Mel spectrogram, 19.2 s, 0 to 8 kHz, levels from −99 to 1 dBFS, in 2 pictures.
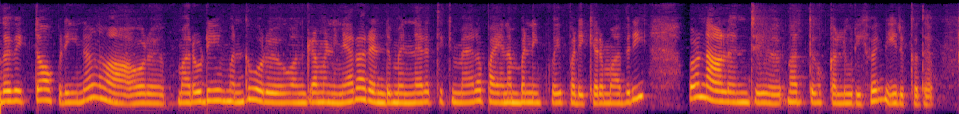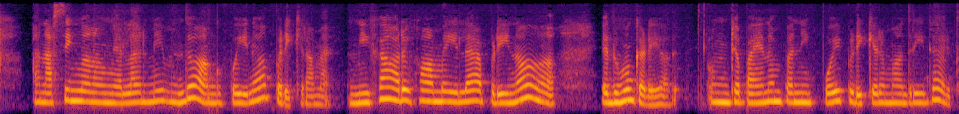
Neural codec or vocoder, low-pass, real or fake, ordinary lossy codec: codec, 24 kHz, 0.9 kbps, WavTokenizer, medium speech release version 1; 7.2 kHz; fake; none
